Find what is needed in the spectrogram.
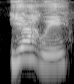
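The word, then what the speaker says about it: Yahweh: Yahwe merupakan konsensus penelitian modern dan akademis untuk pengucapan yang paling mendekati bahasa Ibraninya atau aslinya ya.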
